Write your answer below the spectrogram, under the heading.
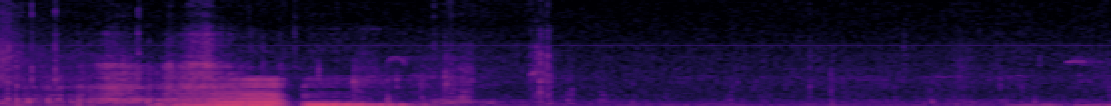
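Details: Excited mountain gorillas in Volcano Park, Rwanda: a tonal, harmonic vocalisation of about a second, wavering in pitch, with breathy noise, then quieter rustling vegetation and faint background sounds.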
